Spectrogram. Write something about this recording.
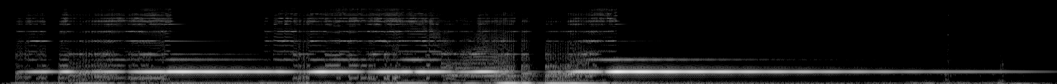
Corto Rugoso
flute, cling, clank, jangle, clink, violin, clang, wine, tinkle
